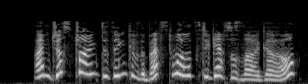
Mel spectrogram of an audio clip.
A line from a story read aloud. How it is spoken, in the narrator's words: replied cheerfully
